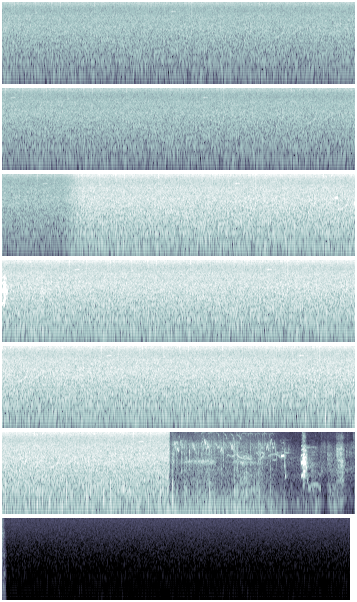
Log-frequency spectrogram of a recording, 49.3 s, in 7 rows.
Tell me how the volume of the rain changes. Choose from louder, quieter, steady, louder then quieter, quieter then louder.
louder.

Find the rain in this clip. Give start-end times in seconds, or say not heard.
0.0-38.7.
